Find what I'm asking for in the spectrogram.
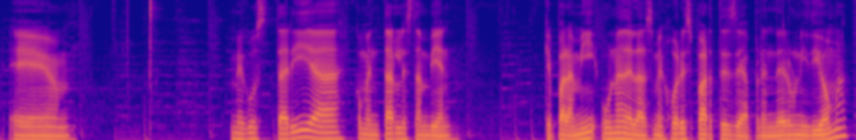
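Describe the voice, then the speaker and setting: A man with a lowish voice teaches in a calm, measured way and pauses to check that listeners follow. The sound is dry and close, with faint music in the background. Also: no echo. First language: Spanish. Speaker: language teacher and podcast host. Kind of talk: educational podcast monologue.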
